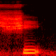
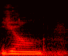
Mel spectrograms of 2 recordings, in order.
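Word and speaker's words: 四: Here's shi and yong. Now, the reason for that is simply that the number derived from the Chinese word for 4, and that's shi, has the same sound as the word for death.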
